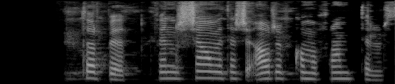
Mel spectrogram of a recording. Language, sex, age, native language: Icelandic, female, 40-49, Icelandic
